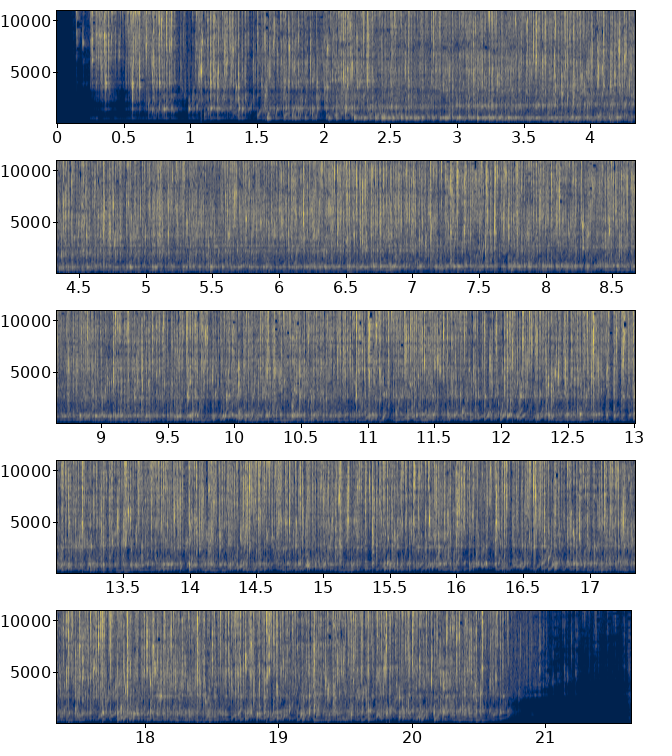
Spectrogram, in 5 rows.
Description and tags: Pouring water 2
drip, liquid, Pouring, water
